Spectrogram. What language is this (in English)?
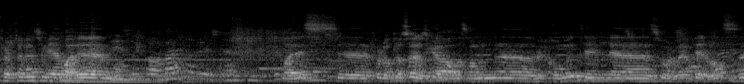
Norwegian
